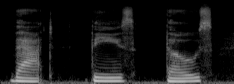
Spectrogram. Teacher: For the voiced one, like this, that, these, those, your vocal cords vibrate. It buzzes. Z's.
